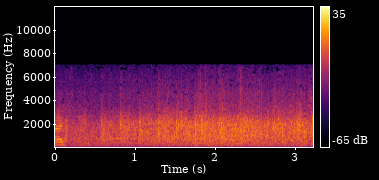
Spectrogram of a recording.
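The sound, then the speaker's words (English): A studio audience applauds, a thick wash of many hands clapping that stays continuous and fairly loud and builds a little toward the end. “Now, please don't applaud too much now. You may tire later on when the script gets thin”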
